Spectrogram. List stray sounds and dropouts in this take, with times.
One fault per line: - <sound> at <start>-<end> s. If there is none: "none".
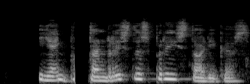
- dropout at 0.7-0.9 s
